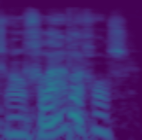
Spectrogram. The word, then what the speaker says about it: Galapagos: Glap, ik kan dat woord nooit uitspreken. – Galapagos. – Galapagos.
